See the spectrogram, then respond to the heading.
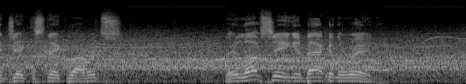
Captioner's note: applause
